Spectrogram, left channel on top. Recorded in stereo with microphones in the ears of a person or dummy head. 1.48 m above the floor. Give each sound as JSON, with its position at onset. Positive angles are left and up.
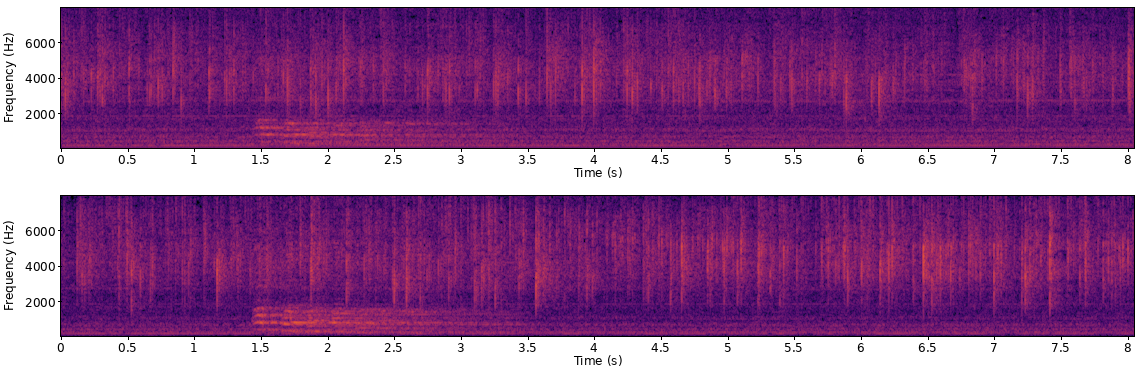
{"t": 1.4, "sound": "laughter", "side_deg": -80, "distance_m": 0.7}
